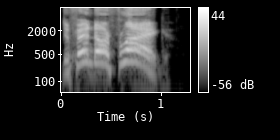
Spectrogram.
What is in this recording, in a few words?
Flag Defend, Soldier Male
